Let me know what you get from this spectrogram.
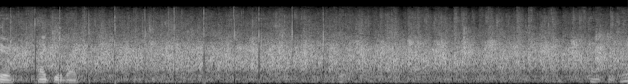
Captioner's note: applause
